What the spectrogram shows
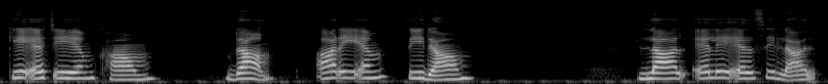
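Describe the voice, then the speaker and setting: A woman teaching a grammar lesson, spelling out words letter by letter in a slow, deliberate way. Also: high-pitched.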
